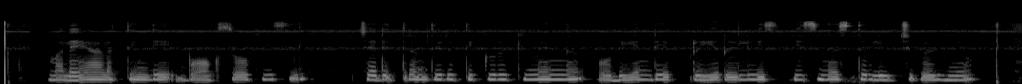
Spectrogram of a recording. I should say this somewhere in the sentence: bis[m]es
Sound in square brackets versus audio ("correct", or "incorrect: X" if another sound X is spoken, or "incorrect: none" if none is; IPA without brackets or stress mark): incorrect: n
